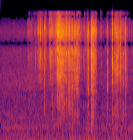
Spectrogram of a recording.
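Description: Crackling and crinkling as the cover sheet over a beehive's top bars is peeled back, with the densest crackling about a second in.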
